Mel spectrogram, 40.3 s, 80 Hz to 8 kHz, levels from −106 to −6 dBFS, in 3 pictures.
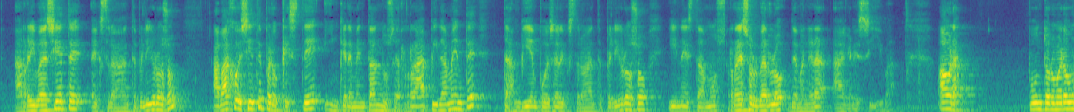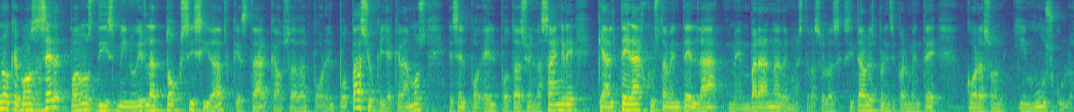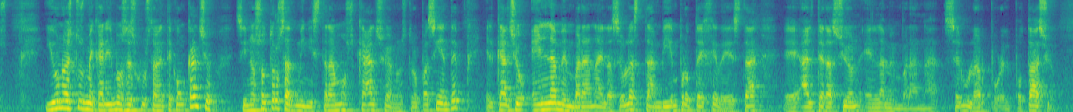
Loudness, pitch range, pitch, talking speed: -16 LUFS, 105-145 Hz, 120 Hz, 150 wpm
